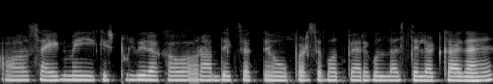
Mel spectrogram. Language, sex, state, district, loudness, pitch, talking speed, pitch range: Hindi, female, Bihar, Patna, -17 LUFS, 195 Hz, 255 wpm, 190-200 Hz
